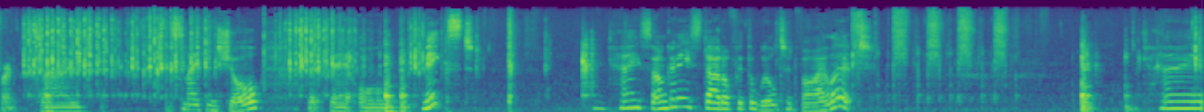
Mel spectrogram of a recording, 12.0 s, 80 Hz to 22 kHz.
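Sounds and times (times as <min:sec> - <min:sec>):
spray bottle hissing: 0:08.9 - 0:10.2.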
